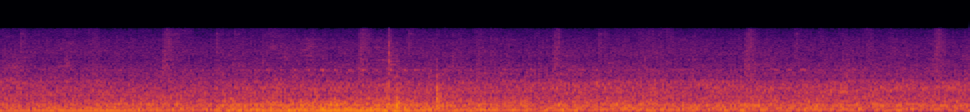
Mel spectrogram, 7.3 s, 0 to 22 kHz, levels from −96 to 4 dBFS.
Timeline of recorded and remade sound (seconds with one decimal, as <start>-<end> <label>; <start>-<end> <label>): 0.0-3.7 recorded; 3.7-4.2 remade; 4.2-7.3 recorded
